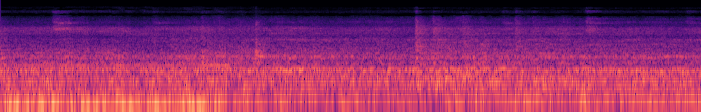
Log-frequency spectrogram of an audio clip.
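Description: A train rumbles steadily through a tunnel, its wheels clicking over rail joints.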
